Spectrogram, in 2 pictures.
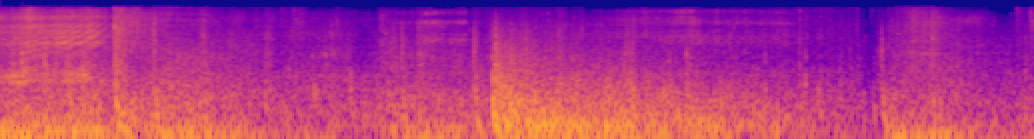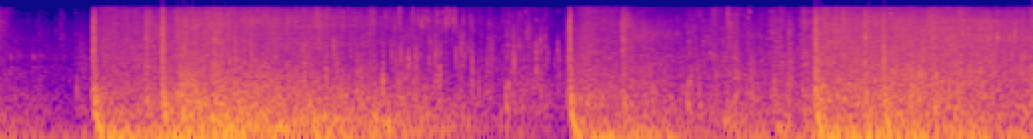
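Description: Footsteps crunch over loose gravel.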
